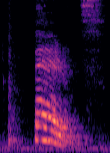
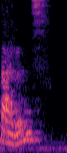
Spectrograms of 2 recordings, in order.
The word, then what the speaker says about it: parents: Parents. Not parents.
